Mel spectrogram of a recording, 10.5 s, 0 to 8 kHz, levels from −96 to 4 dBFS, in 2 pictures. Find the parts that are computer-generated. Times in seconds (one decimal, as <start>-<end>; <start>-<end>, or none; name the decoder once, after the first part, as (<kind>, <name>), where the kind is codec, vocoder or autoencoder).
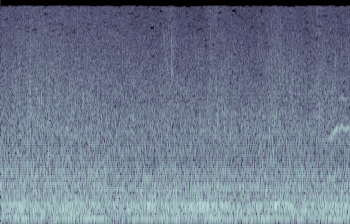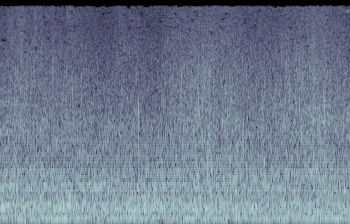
0.0-6.4 (vocoder, Vocos); 9.9-10.5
